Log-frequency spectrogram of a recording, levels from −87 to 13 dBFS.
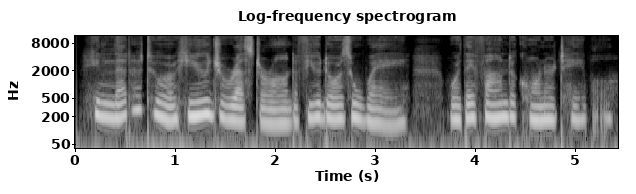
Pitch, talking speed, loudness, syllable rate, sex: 180 Hz, 190 wpm, -16 LUFS, 4.7 syllables/s, female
